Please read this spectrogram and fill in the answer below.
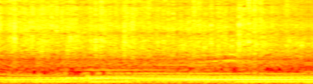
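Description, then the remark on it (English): A crowd claps steadily in a dense, continuous wash of applause, with sustained low keyboard or organ tones humming underneath throughout. “Every single person, clap your hands.”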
